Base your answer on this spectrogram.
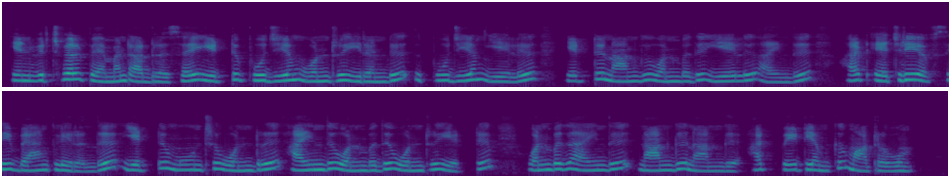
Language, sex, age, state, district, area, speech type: Tamil, female, 18-30, Tamil Nadu, Dharmapuri, rural, read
